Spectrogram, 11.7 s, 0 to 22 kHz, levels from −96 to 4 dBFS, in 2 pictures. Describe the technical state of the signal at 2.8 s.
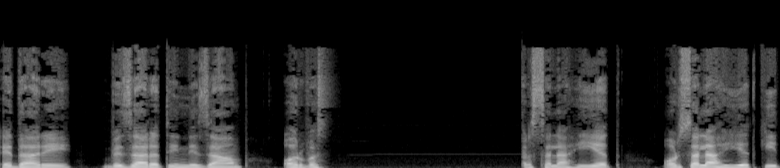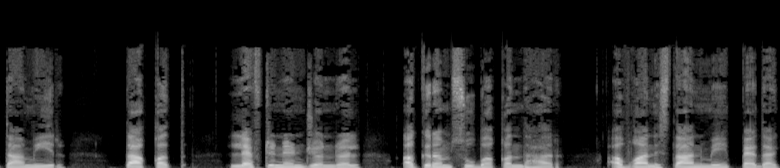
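At 2.8 s the signal sits inside a long network dropout, likely caused by audio packets failing to arrive from 2.39 to 3.93 s. About 1.5 s is lost: after "ادارے وزارتی نظام اور", a brief fading buzz gives way to roughly 1.4 s of silence, and the audio resumes at "صلاحیت اور صلاحیت کی".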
